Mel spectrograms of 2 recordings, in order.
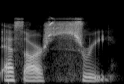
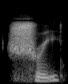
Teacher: you can say this, excuse me, with no sh sound or with the sh sound.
